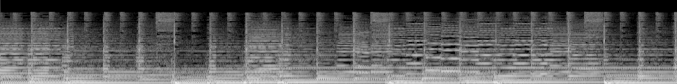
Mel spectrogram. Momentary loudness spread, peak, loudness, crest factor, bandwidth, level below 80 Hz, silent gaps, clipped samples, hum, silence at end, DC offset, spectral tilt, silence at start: 3 LU; 0 dBFS; -13 LUFS; 12 dB; 12.5 kHz; -16 dBFS; none; under 0.1%; none; 0 s; under 0.1%; -5.5 dB/octave; 0 s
